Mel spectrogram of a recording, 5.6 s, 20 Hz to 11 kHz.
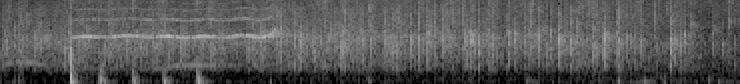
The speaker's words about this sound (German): Du bist mehr als 500 Kilometer angereist heute. Hammer, wie ist denn dein Name? Einmal einen Applaus für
